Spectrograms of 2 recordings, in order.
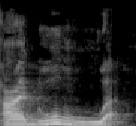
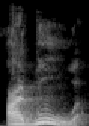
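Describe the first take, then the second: First: The stress falls on the w syllable. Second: The stress falls on the d syllable. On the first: The speaker calls it right. "tapi aduwa yang ditekan wawunya" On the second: The speaker calls it wrong. "bukan aduwa aduwa, bukan"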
